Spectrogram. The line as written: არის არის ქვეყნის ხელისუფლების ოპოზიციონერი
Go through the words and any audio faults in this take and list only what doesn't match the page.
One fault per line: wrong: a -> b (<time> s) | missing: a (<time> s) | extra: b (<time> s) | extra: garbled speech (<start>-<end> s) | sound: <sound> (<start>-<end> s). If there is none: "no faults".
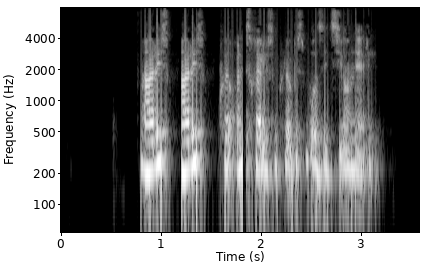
sound: dropout (1.8-1.9 s)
